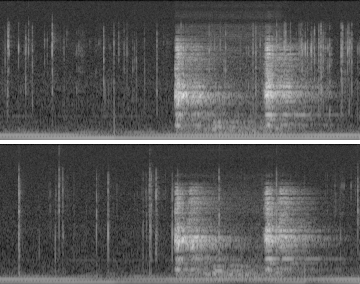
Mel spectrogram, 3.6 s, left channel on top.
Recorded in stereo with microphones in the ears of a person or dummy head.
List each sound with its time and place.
1.8 s ticking: 5° left (ahead or behind), 5.5 m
